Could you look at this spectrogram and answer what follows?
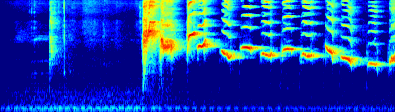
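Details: After a quiet start with low hum, a caged greater green leafbird bursts into a fast run of short whistled notes, stepping slightly downward, meant to provoke rivals into singing.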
